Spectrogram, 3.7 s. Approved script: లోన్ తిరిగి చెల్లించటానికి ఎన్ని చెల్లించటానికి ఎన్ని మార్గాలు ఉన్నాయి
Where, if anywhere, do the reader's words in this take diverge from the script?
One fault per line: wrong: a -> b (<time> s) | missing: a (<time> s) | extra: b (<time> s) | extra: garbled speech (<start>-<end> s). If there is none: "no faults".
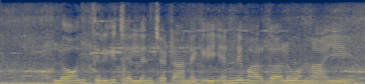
missing: చెల్లించటానికి ఎన్ని (2.4 s)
